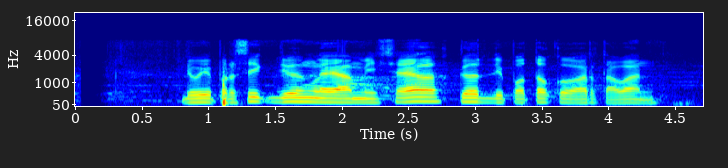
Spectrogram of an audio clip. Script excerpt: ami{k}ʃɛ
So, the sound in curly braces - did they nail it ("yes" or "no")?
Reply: no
